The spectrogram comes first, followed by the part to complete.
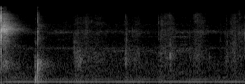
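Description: A sharp plastic click as the felt-tip marker is put down, a softer knock a moment later, then faint rustling of playing cards being slid about on carpet.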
